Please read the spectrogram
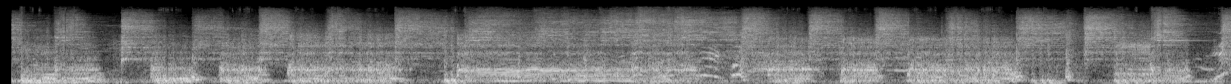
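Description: Loud live heavy rock band: drum kit pounding under bass guitar and electric guitars, with brief stops in the rhythm.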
